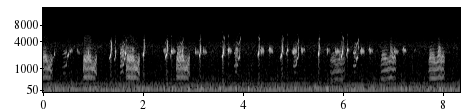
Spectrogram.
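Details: A busy run of quail calls: rapid high whistled notes and upward flicks alternating with rough buzzy bursts, almost continuous for eight seconds, over a low background hum.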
